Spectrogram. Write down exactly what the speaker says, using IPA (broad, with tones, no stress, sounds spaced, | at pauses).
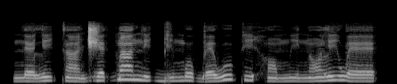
n ɛ˨ l i˧ k ã˨ d͡ʒ ɛ˧ ɡ͡b ã˧ n i˨ ɡ͡b i˨˦ m o˦˨ b ɛ˨˦ w u˦˨ k i˧ h ɔ̃˨ m i˨ n ɔ̃˨˦ l i˦ w ɛ˧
